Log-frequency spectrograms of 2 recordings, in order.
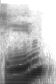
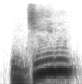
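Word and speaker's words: جيم: আচ্ছা, তারপরে যে হরফটি সেটা হচ্ছিল জিম। এখানে লেখা শক্ত এবং মজবুত আওয়াজে পড়তে হয়, জিম। এটা একটু শক্ত হয়ে, জিম, জিম, জিম।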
